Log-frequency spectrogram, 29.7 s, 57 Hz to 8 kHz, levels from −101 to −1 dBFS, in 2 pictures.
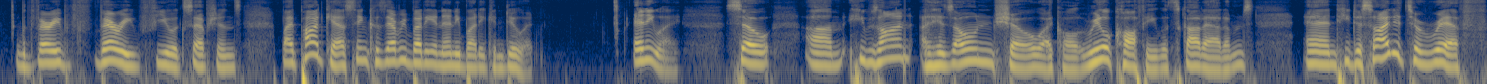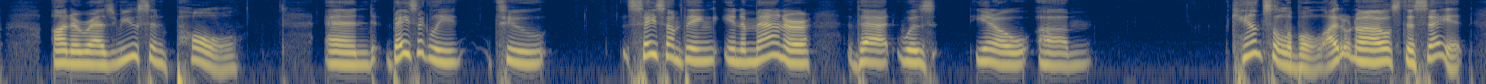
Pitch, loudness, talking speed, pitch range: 195 Hz, -27 LUFS, 125 wpm, 165-225 Hz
